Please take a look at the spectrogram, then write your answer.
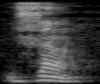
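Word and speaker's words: vingt: Attention, 20, je ne prononce pas le GT. Là, on touche le GT à la fin. 20, je dis 20.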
